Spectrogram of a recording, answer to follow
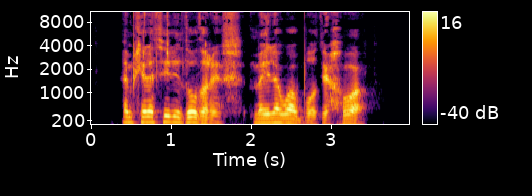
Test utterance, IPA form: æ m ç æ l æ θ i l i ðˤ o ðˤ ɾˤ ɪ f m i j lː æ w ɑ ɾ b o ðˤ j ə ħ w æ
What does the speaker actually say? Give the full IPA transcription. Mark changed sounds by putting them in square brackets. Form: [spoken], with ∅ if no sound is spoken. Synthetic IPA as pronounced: æ m ç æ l æ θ i l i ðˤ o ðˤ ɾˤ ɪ f m [æ] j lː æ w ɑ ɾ b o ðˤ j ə ħ w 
